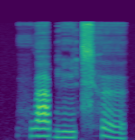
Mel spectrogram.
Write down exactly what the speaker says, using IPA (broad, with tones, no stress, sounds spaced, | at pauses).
h w a˦ b ĩ˧ t͡sʰ ə˥˧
